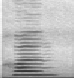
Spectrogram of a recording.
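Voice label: "hen", Mandarin Chinese pinyin, first tone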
